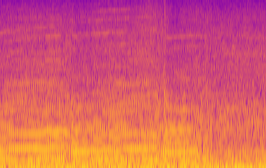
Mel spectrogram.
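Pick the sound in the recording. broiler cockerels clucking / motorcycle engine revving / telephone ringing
motorcycle engine revving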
